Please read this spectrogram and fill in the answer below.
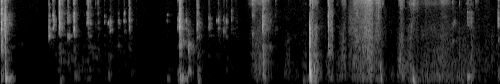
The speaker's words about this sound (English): Sorry, typing and computer things aren't working.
